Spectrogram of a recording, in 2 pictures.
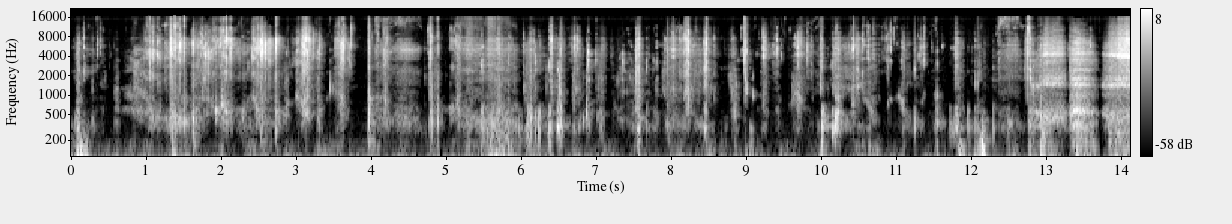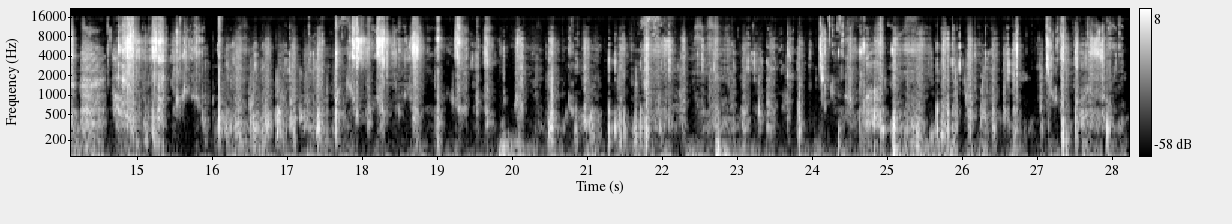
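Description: Close-miked crunching and chewing as a person eats crisp pani puri shells with whole raw green chillies, an irregular run of crackly bites and wet chewing.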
